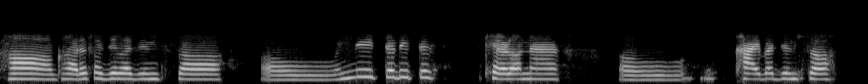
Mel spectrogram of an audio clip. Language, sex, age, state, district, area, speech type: Odia, female, 18-30, Odisha, Ganjam, urban, conversation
